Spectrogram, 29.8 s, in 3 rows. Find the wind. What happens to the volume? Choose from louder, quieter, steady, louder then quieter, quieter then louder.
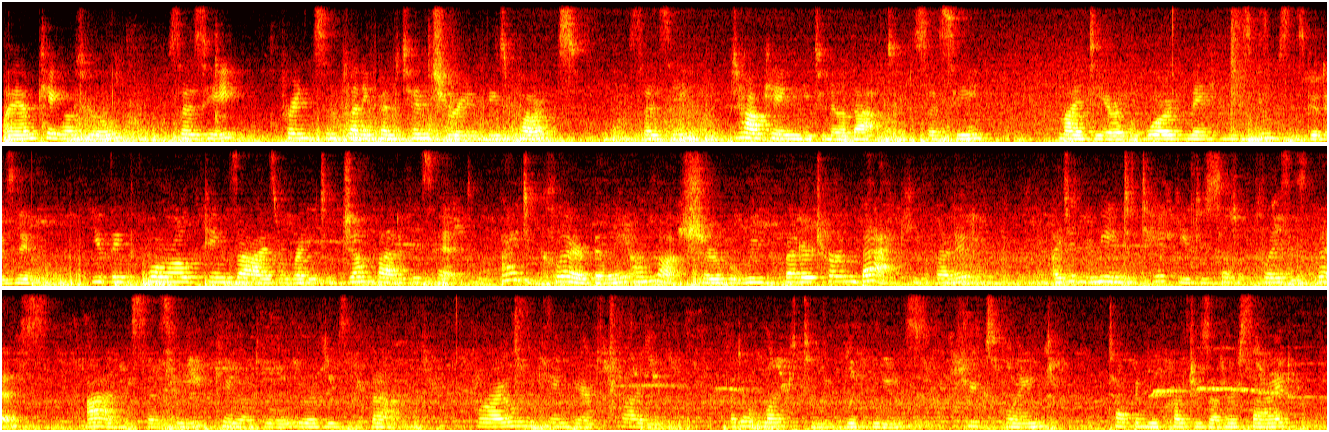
quieter.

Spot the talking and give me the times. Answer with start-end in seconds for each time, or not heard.
0.0-29.7.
